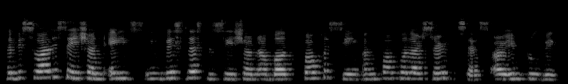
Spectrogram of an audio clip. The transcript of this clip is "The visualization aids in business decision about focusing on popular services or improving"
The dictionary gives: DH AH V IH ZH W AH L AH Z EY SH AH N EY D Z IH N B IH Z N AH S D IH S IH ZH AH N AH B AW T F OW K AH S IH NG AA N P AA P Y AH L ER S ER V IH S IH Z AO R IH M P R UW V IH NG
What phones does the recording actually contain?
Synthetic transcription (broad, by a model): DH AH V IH S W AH L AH S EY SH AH N EY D S IH N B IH S N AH S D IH S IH SH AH N AH B AW T P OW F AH S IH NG AA N P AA P Y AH L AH S ER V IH S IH S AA R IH M P R UW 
